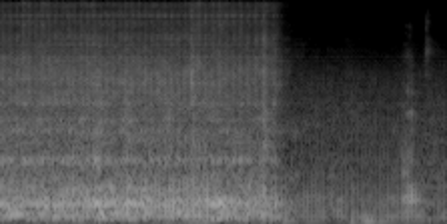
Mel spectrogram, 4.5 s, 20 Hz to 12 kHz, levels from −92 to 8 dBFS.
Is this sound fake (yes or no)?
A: yes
